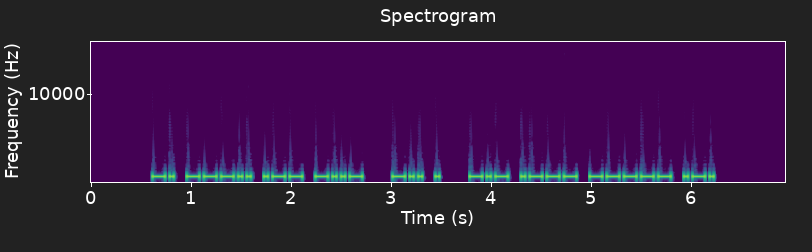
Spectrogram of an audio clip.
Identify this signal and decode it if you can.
Morse code, heard as a keyed tone, about 28 wpm, 700 Hz. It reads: N8WX DE KJ0R
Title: USA Callsign DE Callsign - 4 Characters - 28wpm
